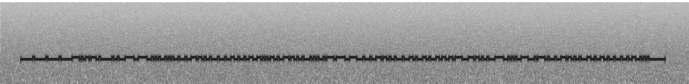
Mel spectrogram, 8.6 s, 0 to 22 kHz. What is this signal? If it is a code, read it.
RTTY (45.45 baud, 170 Hz shift), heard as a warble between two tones, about 1360 Hz centre. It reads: 55661 10240 63591 77789 56931 00126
